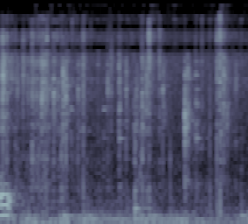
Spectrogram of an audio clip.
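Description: Fenugreek seeds, cinnamon, bay leaf, cardamom, stone flower and fennel fry in hot oil for a curry, giving a close, steady sizzle with crackling pops throughout.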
